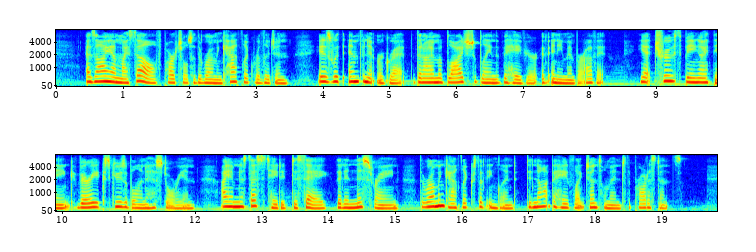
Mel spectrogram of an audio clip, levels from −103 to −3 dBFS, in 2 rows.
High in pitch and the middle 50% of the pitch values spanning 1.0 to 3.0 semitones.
No: high, 205 Hz; average, 4.7 semitones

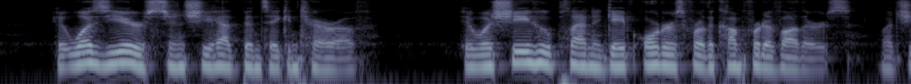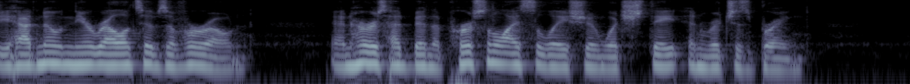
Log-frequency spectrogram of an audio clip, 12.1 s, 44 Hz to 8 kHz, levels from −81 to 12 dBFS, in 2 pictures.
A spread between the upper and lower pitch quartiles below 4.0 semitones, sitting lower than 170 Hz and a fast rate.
Yes: average, 2.8 semitones; low, 135 Hz; fast, 215 wpm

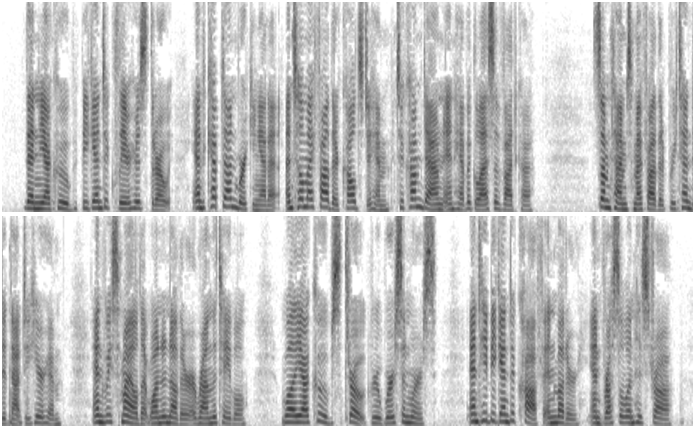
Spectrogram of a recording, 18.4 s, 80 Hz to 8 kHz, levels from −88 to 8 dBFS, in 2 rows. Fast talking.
Yes: fast, 210 wpm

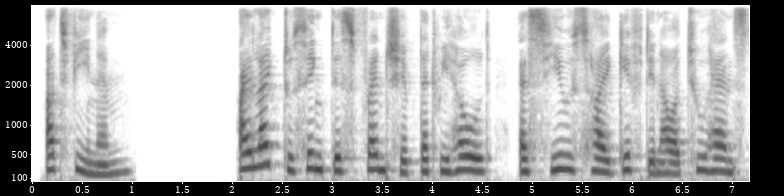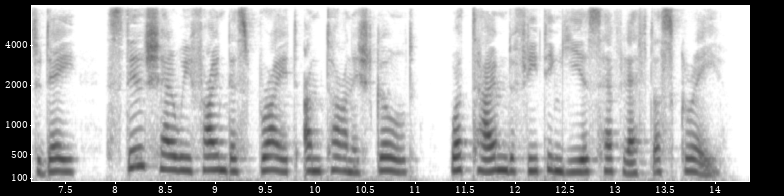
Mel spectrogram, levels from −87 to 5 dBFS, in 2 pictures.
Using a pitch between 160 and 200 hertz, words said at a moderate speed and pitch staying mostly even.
No: high, 220 Hz; average, 160 wpm; narrow, 2.1 semitones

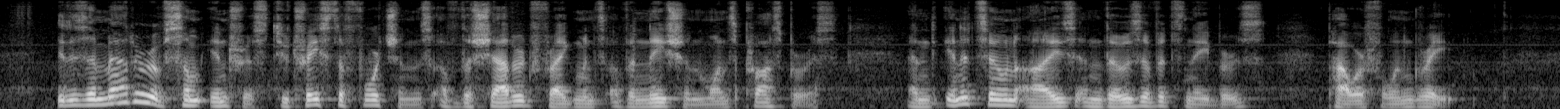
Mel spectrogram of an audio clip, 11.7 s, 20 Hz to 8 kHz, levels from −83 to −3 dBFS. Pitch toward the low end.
Yes: low, 105 Hz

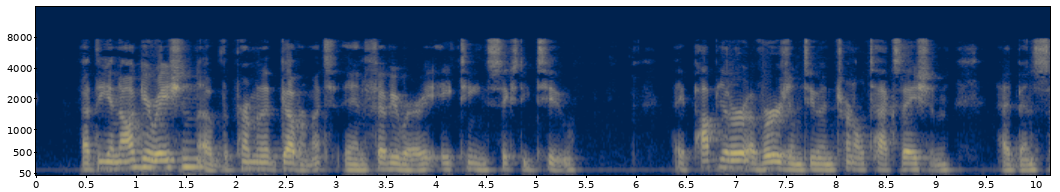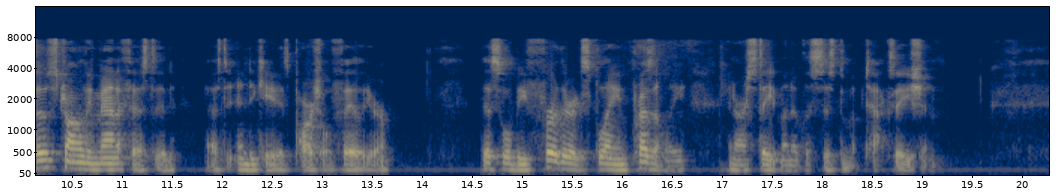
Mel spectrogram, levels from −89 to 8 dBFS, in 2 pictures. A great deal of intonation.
No: average, 3.2 semitones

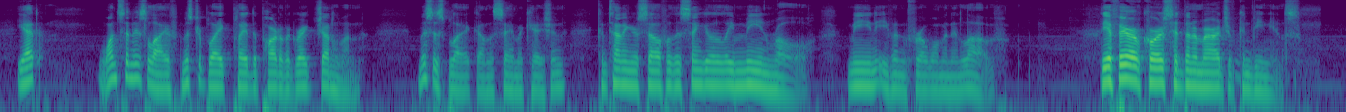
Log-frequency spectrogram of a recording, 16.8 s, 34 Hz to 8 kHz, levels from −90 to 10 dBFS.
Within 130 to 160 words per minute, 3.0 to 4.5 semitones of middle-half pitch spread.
Yes: average, 155 wpm; average, 4.1 semitones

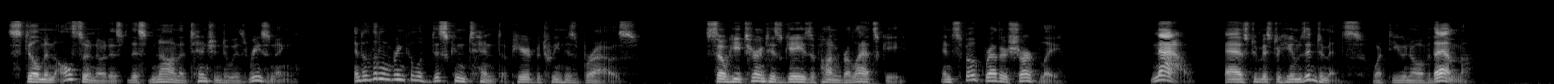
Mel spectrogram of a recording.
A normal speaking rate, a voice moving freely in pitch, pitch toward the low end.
Yes: average, 160 wpm; wide, 6.5 semitones; low, 120 Hz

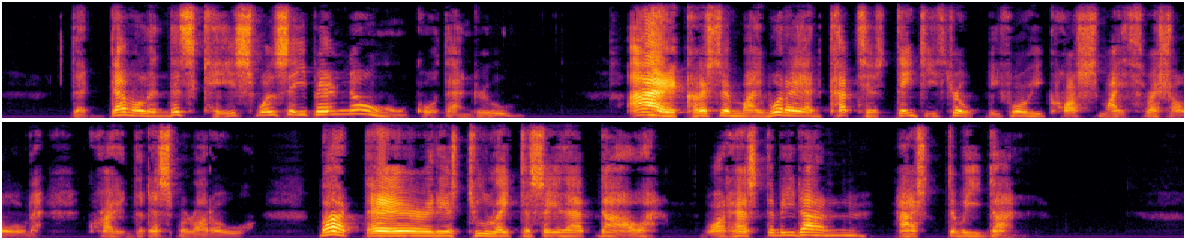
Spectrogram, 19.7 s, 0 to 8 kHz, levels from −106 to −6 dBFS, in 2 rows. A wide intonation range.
Yes: wide, 6.5 semitones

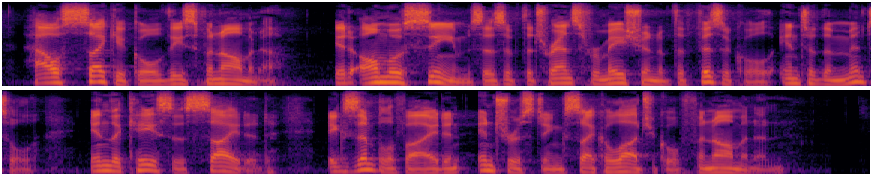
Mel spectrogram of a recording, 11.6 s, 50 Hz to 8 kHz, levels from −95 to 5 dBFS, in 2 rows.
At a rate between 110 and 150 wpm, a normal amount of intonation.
No: average, 145 wpm; wide, 5.8 semitones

